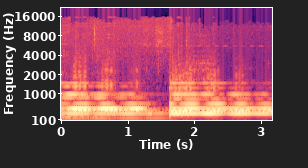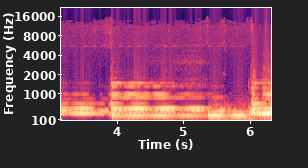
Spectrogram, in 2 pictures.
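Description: Keyboard instrumental: sustained electric-piano or synthesizer chords that change three times, about every one and a half to two seconds, with no voice.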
